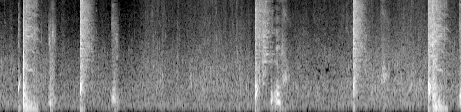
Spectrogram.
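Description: Cartoon balloons pop in bursts of game sound effects.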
